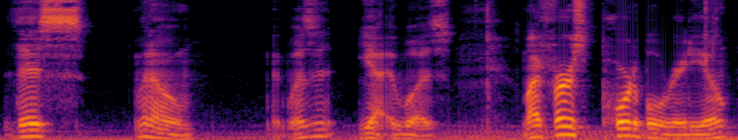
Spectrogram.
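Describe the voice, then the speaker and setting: A young man with an American accent giving a casual show-and-tell, halting and rambling as he corrects himself. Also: lowish voice, lively intonation, a bit bright, breathy edge. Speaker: hobbyist showing a radio collection. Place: indoors at home by a desk.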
